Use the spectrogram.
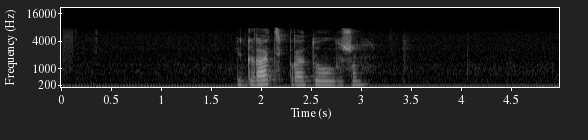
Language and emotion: Russian, neutral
